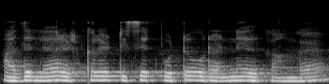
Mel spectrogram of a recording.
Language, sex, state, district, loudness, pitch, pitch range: Tamil, female, Tamil Nadu, Kanyakumari, -15 LUFS, 185 Hz, 175-190 Hz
